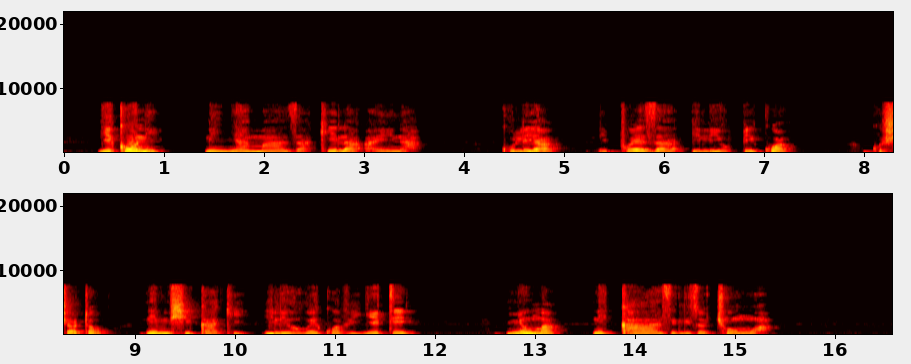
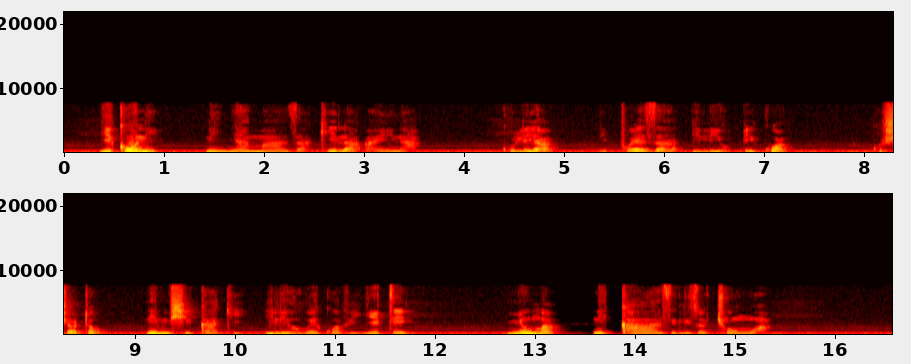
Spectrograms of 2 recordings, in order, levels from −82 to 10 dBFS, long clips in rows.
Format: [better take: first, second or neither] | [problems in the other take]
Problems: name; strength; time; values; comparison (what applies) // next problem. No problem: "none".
first | background sound (Church bell); 11 dB below the speech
